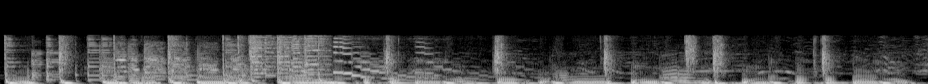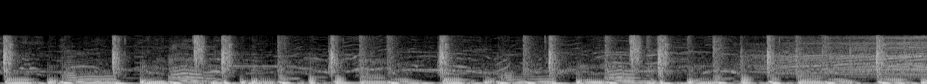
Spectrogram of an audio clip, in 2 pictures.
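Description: No faults found; the audio has nothing above 4 kHz, as expected of a narrowband call path consistent with G.711 mu-law coding.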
